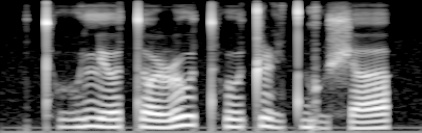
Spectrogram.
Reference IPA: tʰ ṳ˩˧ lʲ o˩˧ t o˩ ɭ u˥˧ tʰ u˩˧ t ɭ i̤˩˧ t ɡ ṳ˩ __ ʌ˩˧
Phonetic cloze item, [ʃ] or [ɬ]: ʃ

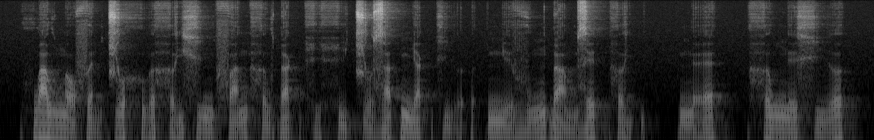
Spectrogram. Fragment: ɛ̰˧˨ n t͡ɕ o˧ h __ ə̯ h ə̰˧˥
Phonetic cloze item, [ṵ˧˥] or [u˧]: ṵ˧˥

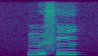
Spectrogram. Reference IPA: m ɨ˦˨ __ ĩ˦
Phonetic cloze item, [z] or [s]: s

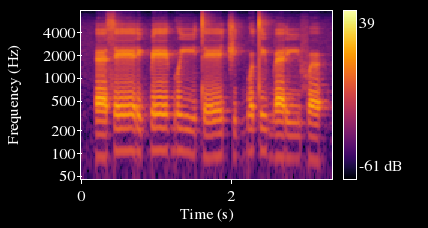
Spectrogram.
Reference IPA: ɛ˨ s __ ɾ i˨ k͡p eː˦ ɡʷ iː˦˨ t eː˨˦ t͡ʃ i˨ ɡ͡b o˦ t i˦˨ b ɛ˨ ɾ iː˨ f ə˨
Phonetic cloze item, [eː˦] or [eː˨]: eː˦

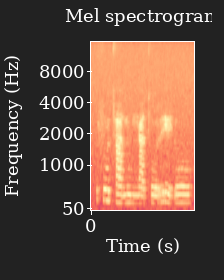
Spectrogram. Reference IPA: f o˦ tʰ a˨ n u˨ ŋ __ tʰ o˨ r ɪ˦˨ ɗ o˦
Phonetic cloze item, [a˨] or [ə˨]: a˨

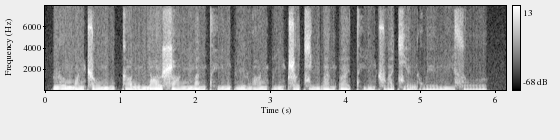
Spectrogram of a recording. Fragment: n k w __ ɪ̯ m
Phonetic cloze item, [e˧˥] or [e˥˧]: e˧˥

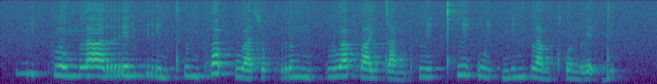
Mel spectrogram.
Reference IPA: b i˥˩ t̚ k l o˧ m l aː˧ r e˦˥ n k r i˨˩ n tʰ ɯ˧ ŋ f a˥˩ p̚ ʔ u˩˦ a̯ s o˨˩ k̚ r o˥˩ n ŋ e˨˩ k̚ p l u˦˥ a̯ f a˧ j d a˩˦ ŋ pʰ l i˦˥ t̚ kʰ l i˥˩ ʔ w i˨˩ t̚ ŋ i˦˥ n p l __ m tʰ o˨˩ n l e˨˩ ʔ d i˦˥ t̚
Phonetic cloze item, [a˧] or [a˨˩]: a˨˩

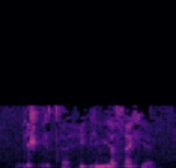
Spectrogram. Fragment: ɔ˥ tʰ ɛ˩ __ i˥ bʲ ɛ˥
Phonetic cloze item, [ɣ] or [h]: h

